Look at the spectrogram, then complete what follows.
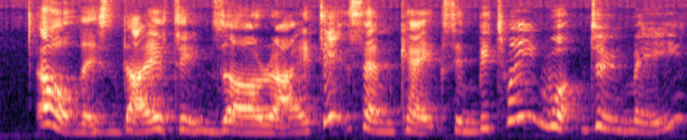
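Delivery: chuckling put-on voice. Reading a story as Auntie May hands out plates of cake, chortling. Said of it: "chortled [name], / chortled [name]".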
